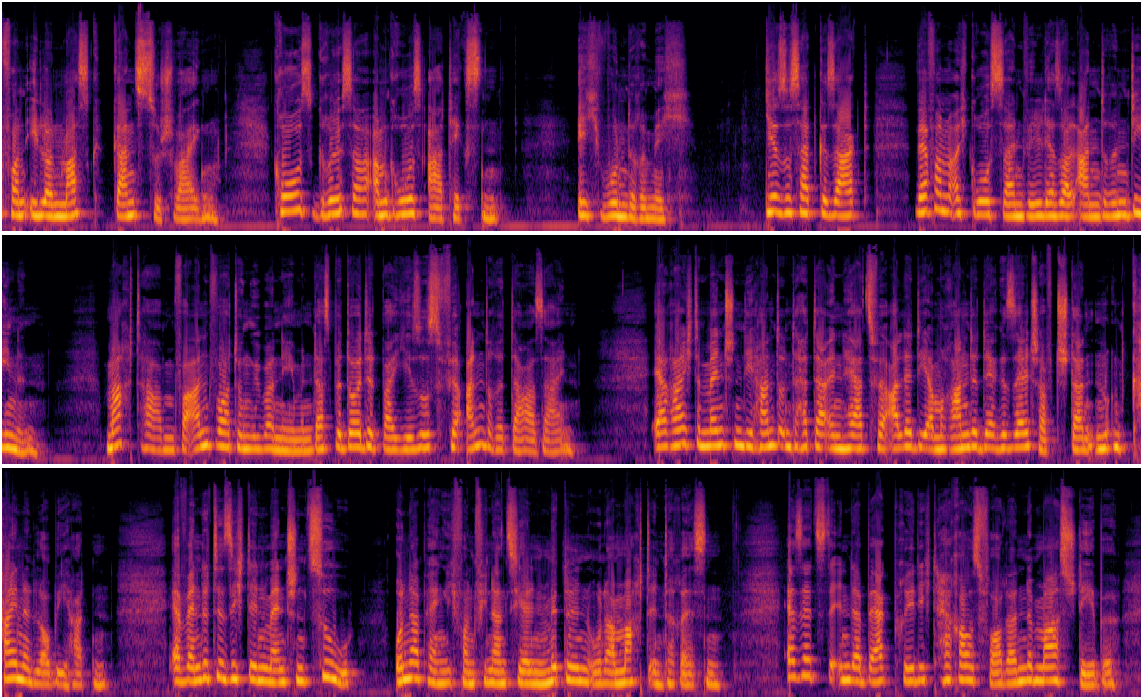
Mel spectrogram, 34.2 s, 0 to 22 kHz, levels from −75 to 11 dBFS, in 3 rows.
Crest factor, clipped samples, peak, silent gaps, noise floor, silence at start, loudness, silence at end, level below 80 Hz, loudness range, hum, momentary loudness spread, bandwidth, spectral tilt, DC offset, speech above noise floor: 10 dB; 1%; 0 dBFS; none; -42 dBFS; 0 s; -10 LUFS; 0 s; -44 dBFS; 3 LU; none; 9 LU; 17.5 kHz; -5 dB/octave; under 0.1%; 33 dB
